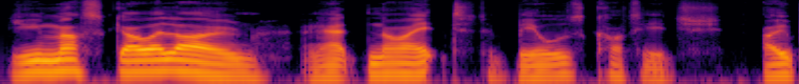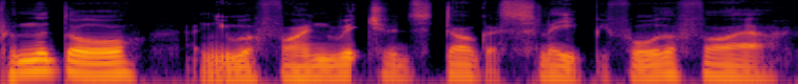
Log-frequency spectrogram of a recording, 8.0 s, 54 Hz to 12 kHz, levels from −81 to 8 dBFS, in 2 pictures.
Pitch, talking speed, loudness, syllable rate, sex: 100 Hz, 175 wpm, -18 LUFS, 4.6 syllables/s, male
